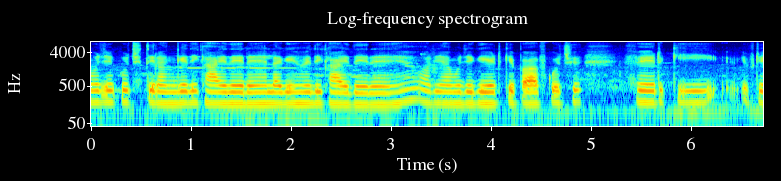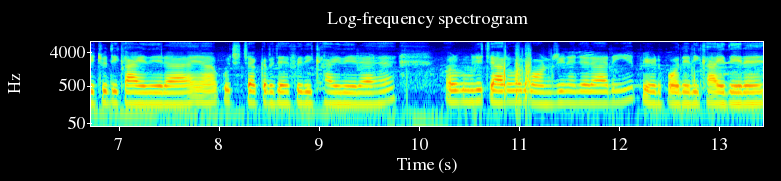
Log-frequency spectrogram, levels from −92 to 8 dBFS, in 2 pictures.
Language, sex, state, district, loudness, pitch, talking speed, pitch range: Hindi, female, Maharashtra, Dhule, -24 LUFS, 180 Hz, 225 wpm, 175-190 Hz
